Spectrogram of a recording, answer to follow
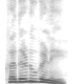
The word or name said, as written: ಕದಡುಗಳೆ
